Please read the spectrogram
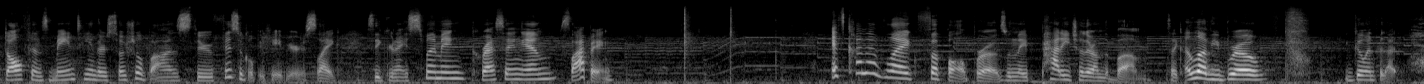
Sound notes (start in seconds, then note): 6.8 hands slapping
